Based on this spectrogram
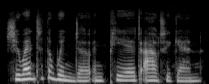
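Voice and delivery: usual speaking voice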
